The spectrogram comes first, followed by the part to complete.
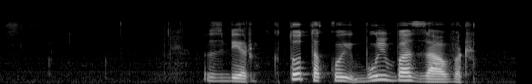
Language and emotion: Russian, neutral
